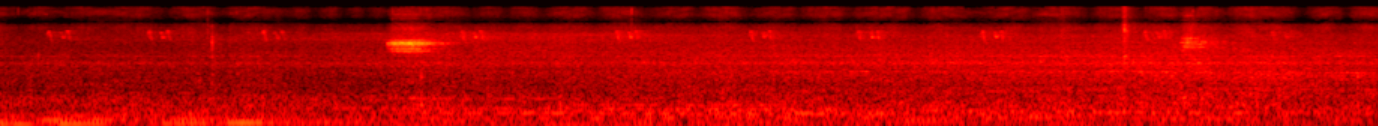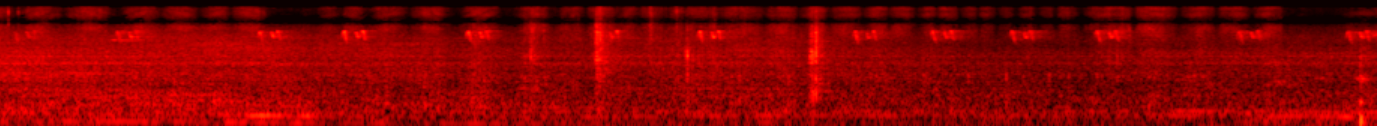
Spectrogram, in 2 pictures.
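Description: A paint roller rolls softly and stickily over a rough wall.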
